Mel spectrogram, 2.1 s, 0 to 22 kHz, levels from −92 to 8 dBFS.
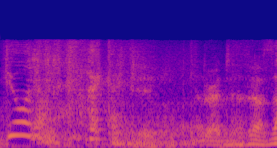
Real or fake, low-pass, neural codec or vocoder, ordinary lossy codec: fake; 7.2 kHz; codec, 16 kHz, 1 kbps, X-Codec, HuBERT features, trained on LibriSpeech; MP3, 64 kbps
